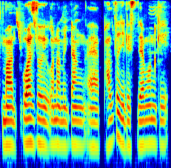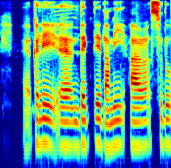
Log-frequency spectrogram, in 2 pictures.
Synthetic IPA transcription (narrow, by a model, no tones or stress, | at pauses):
smatwas̬dɔɦujuʔɔnamit̚naŋpʰaltɔziliszamɔnke | kʰəlidek̚tedamiaɾsudu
